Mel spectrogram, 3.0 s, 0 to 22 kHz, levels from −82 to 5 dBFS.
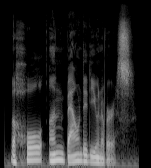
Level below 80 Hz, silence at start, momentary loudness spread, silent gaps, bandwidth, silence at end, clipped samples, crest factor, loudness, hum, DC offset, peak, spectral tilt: -42 dBFS; 0.2 s; 6 LU; none; 15 kHz; 0.4 s; under 0.1%; 16 dB; -22 LUFS; none; under 0.1%; -6 dBFS; -5.5 dB/octave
